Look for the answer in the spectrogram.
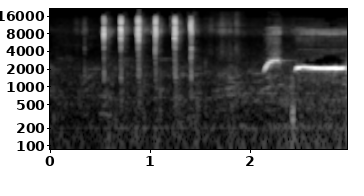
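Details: Six quick high ticks, evenly spaced, lead into a parrot's upward-slurred whistle and then a long steady whistled note.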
